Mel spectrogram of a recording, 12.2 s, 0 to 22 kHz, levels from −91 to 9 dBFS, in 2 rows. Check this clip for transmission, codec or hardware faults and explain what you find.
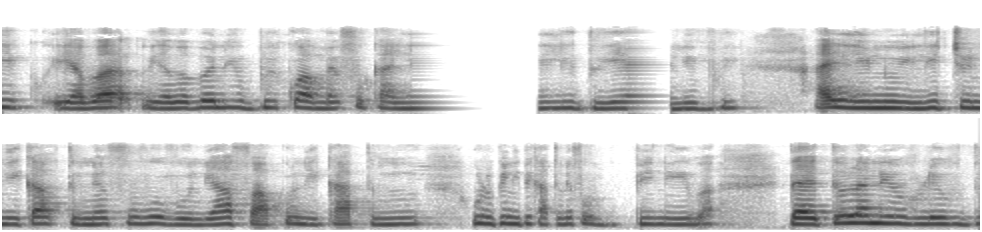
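Three transmission faults turn up in this speech, all of them in the jitter-buffer and network side of a call path whose audio is band-limited at 8 kHz, consistent with Opus at around 40 kbps.

Call audio freeze, 2.57 to 3.38 s: packets were likely held up, so the jitter buffer emptied and the receiver stretched the last sound into a fading buzz, then 0.49 s of silence. Nothing is lost; 0.79 s of delay is inserted. On a spectrogram, smeared harmonics fade into a blank band.

Long network dropout, 3.92 to 4.21 s: packets likely never arrived, and about 0.26 s of speech is gone. Concealment fills the gap with a decaying hiss without reaching silence, then speech resumes further on. The waveform shows a tapering envelope and an abrupt jump in content.

Jitter buffer speed-up, 9.06 to 10.77 s: with excess audio queued, the receiver repeatedly cut out short pieces of one or a few pitch periods, removing roughly 0.7 s. 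Speech runs at 146 % speed with unchanged pitch and sounds hurried. The spectrogram shows compressed syllables while harmonic spacing stays fixed.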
